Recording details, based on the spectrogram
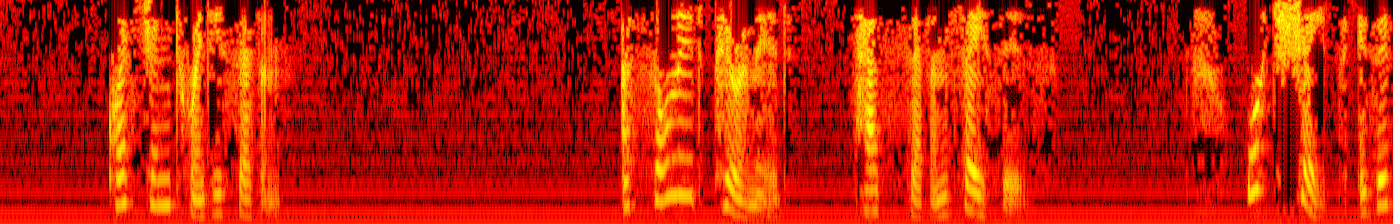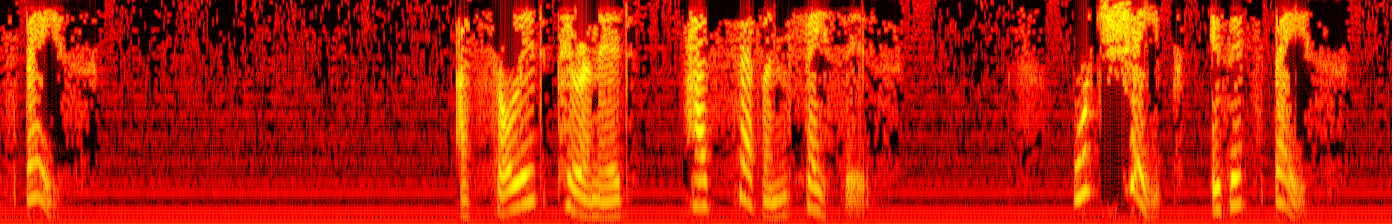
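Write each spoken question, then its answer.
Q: What shape is its base?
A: hexagon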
